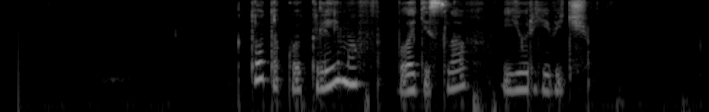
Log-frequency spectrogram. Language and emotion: Russian, sad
